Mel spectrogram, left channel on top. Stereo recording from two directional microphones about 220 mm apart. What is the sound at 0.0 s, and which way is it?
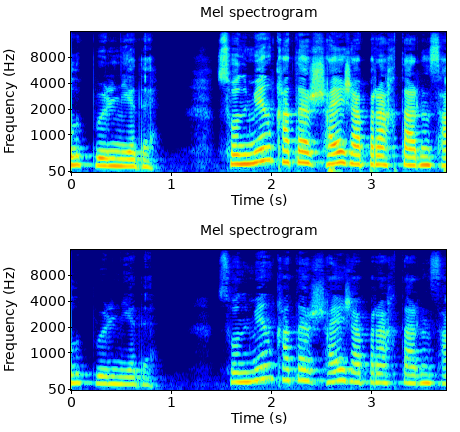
A woman's voice, 35° left (ahead or behind).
